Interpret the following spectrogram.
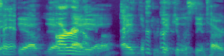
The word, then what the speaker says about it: Arenal: Arenal. I looked ridiculous the entire trip because I can't pronounce anything.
